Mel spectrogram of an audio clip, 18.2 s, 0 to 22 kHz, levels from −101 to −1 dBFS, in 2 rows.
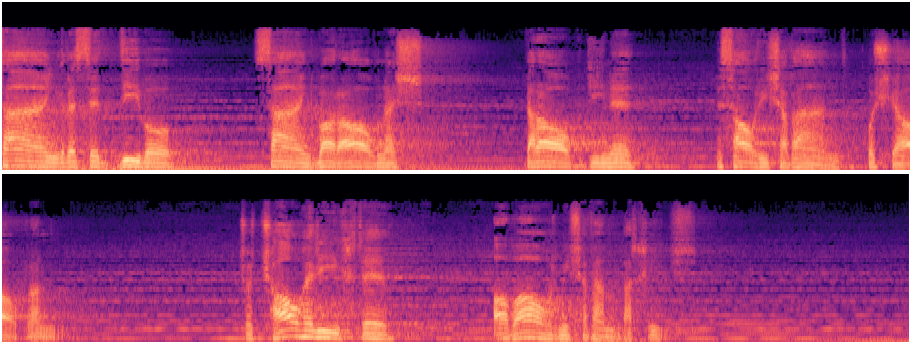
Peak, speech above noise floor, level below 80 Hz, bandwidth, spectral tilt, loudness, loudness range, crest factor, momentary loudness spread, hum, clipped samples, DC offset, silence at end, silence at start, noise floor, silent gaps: -2 dBFS; 22 dB; -36 dBFS; 11.5 kHz; -5.5 dB/octave; -17 LUFS; 6 LU; 16 dB; 24 LU; none; under 0.1%; under 0.1%; 0 s; 0 s; -39 dBFS; none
